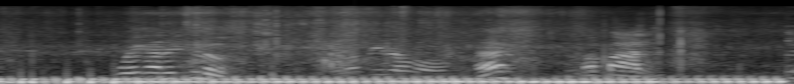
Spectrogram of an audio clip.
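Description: Footsteps rustle through undergrowth.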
